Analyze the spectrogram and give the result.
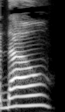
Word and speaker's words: đao: Chữ này đọc là đao.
